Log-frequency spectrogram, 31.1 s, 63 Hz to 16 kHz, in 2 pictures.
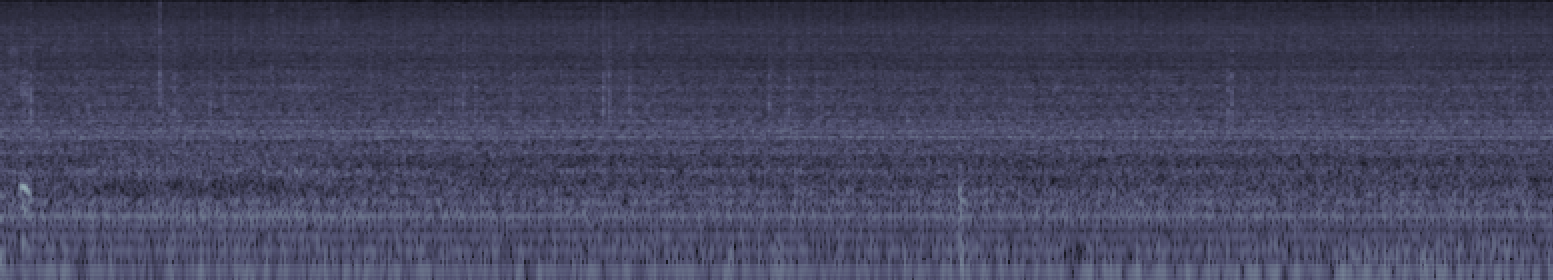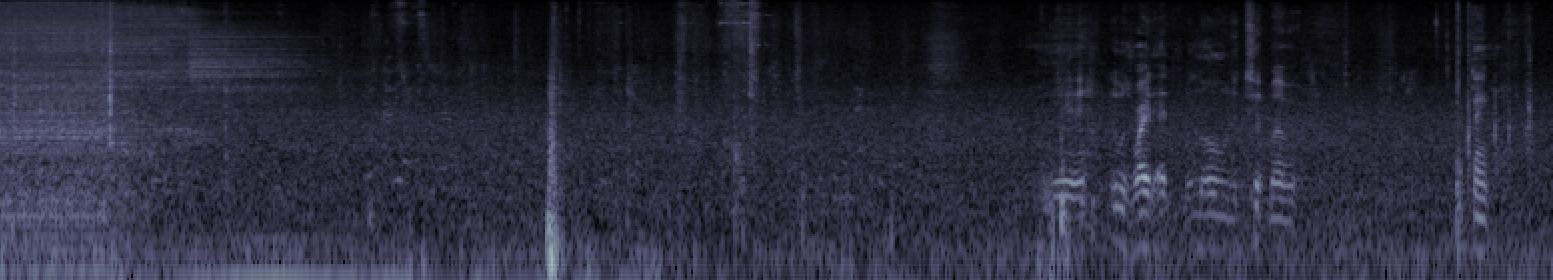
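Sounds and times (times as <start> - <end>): car engine idling: 0.0 - 20.9.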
